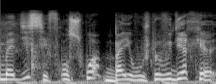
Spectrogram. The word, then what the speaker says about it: Bayrou: je vous ai dit berou ou Barnier je je m alors écoutez d'abord c'est Baayou alors je vais le faire aux autres aussi son vrai nom c'est Baayou ça se prononce Baayou il vient B ouais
